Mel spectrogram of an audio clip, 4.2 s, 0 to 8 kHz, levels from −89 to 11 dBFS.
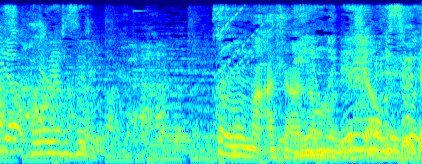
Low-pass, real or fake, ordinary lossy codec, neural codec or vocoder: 7.2 kHz; real; none; none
